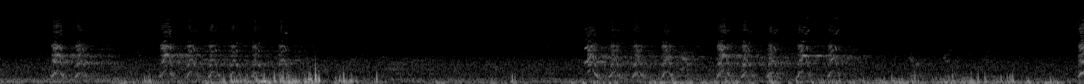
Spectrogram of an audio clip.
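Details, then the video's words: Distant nuisance barking comes in rapid clusters of short, sharp barks, two bursts early and two more later, over constant low-pitched rumbling noise. "Nuisance barking again."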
